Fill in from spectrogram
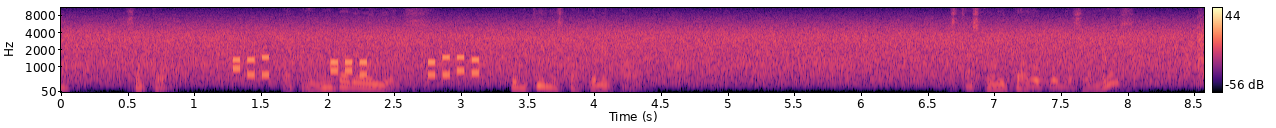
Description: DTMF, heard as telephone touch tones, dialled by machine, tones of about 60 ms, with radio hiss, a squelch burst at the end and speech in Spanish. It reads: 023 771 1395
